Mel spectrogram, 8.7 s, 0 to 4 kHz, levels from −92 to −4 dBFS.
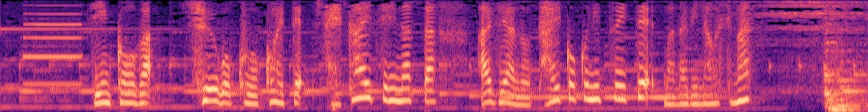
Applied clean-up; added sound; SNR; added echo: none; Wind instrument, woodwind instrument; 10 dB; none.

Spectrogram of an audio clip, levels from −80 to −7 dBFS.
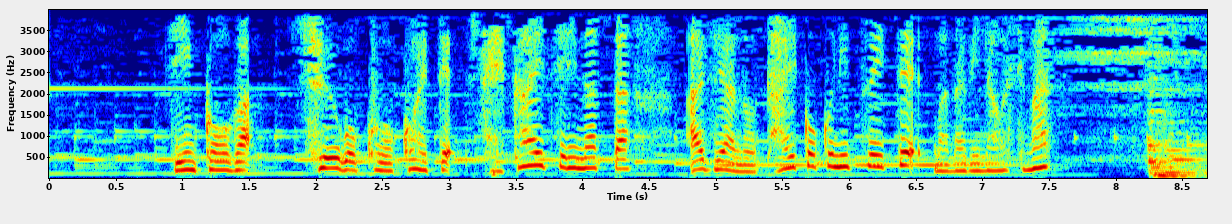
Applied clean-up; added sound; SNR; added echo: none; none; none; none.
